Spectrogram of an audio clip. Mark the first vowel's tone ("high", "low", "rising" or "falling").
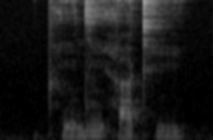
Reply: low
